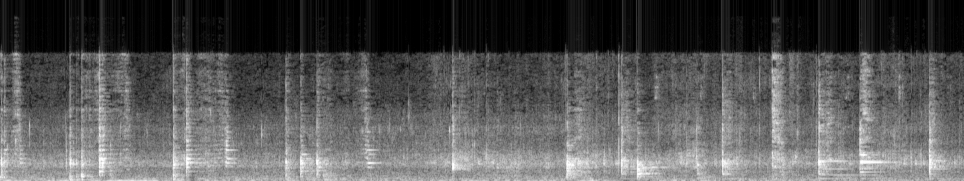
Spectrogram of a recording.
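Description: Grated coconut is stirred and roasted in oil in a pan, with a soft continuous sizzle under repeated scraping and clinking strokes of a spoon against the metal, close and steady throughout.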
